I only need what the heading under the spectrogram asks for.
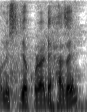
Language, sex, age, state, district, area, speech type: Assamese, male, 18-30, Assam, Morigaon, rural, spontaneous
